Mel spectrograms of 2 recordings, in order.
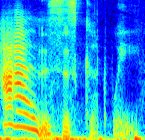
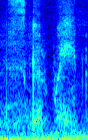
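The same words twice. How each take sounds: First: High, squeaky delight over the weed; savoring. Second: Whispered, breathy repeat of the line. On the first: Stoned host praising the weed in a high squeak. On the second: Stoned host whispering his praise of the weed. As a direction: whisper it like a secret. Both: Real, not acted.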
